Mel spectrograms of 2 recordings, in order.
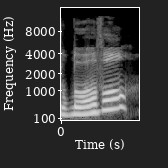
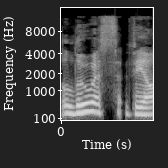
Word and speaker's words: Louisville: I also want to shout out the fact that you said Louisville, which is the correct ter uh correct pronunciation of the city.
